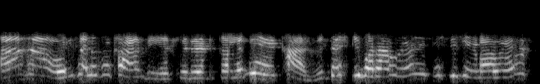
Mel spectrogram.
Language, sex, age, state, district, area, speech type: Odia, female, 60+, Odisha, Gajapati, rural, conversation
